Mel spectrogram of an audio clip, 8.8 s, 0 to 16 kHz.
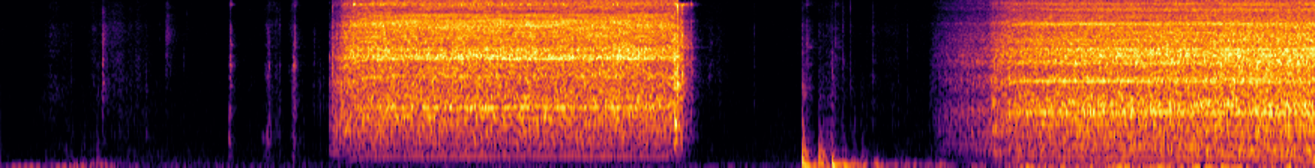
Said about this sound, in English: So I drilled the 4 holes for the 4 connectors.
